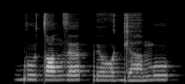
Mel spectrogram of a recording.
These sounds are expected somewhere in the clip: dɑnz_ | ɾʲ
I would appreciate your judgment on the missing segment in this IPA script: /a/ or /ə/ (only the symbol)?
ə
